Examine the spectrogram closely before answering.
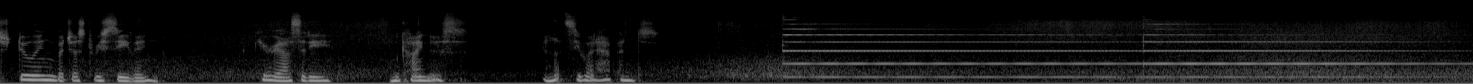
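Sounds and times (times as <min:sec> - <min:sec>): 
speech: 0:00.2 - 0:01.8, 0:02.6 - 0:04.7, 0:05.4 - 0:06.6
meditation bell ringing: 0:07.8 - 0:14.7.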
